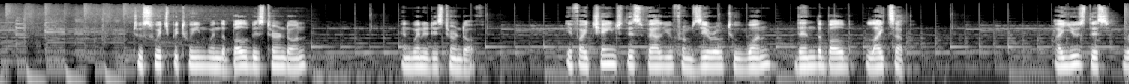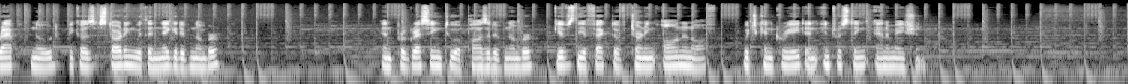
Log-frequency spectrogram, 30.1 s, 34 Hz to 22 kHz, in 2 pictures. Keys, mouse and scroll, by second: 0.6-1.1 scroll down 3, 1.1 middle click, 3.8-4.8 middle drag, 4.8-5.3 scroll down 2, 5.0 middle click, 6.5 middle click, 7.1-8.4 scroll up 4, 8.4-10.2 drag, 8.4-9.6 scroll up 1, 11.7 click, 13.5 click, 21.5-30.0 drag.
